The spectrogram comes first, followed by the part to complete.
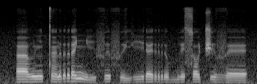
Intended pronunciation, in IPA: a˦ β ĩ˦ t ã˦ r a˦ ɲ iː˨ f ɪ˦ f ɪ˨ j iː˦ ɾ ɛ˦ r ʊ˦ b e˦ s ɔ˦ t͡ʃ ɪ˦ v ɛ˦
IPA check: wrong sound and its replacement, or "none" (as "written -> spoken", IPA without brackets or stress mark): none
